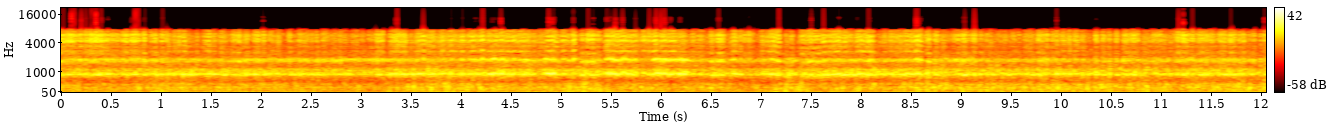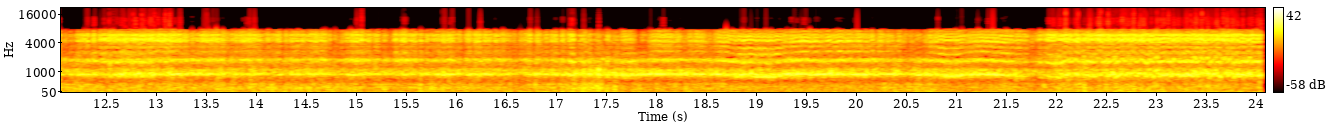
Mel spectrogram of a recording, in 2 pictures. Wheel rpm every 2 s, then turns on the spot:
230, 230, 230, 230, 230, 230, 220, 230, 230, 230, 230, 200.
none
